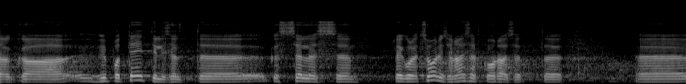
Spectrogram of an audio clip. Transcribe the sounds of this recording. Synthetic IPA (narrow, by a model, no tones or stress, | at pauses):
ɑɡ̥ɑhypo̞t̪ːe̞ːt̪ˑilise̞lt̪ˑ | kɑsːe̞lːe̞s | re̞ɡulɑt̪sio̞ːniso̞nɑs̬ʲjɑd̪̥̚ko̞rːɑse̞t̪ˑː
